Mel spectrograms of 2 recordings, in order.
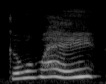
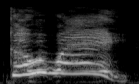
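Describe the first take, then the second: First: It is said in a calmer, more pleasant tone. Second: It is said in a whiny, unpleasant tone. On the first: This is an example for the child to imitate. The speaker calls it right. "you might change the tone and say" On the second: This is how the child says it. The speaker calls it wrong. "So if a kid says"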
